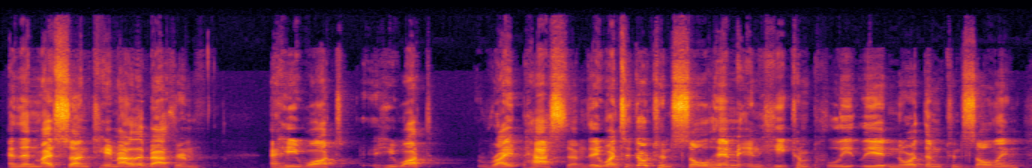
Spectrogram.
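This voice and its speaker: Bright-voiced man, halting and sweary. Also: on the high side, lively intonation. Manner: halting, repeats words, swears freely. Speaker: livestream talk show host. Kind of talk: casual chat, personal storytelling.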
